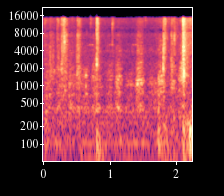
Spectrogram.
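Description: German Shepherd panting open-mouthed, a quick uneven run of breaths.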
